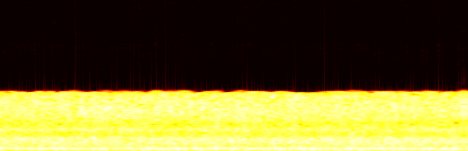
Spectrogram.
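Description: Steady rain from a thunderstorm recording: an even, unbroken hiss with no thunderclap.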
